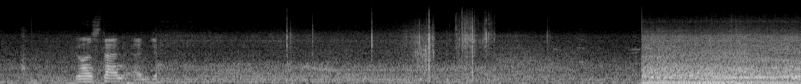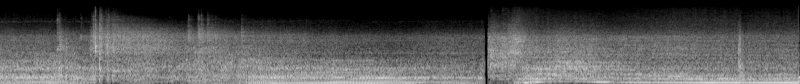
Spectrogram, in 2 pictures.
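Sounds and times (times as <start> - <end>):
decal crackling as peeled: 4.2 - 5.0.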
